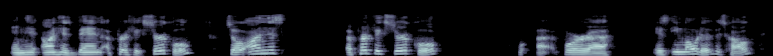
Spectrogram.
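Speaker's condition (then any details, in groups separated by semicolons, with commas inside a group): No condition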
